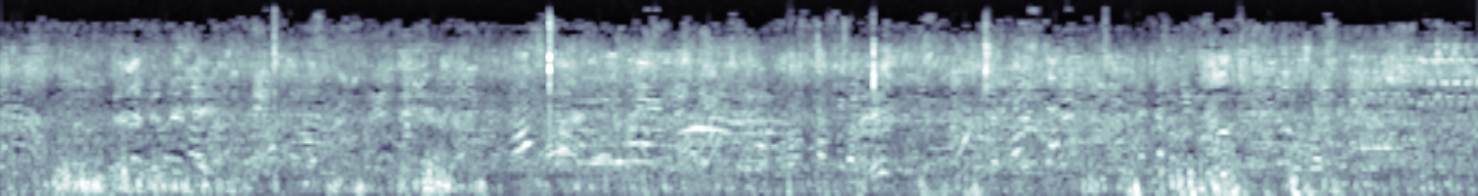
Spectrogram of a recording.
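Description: Men talk and call out close by, outdoors.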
